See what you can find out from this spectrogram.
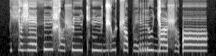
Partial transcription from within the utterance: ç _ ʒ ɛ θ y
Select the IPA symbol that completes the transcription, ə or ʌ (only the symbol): ʌ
